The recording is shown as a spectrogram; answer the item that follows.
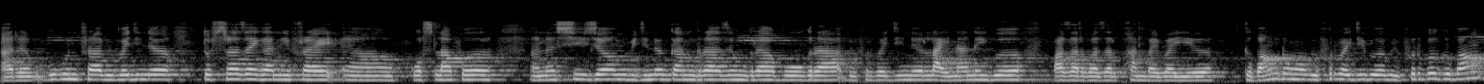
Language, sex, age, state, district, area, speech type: Bodo, female, 30-45, Assam, Chirang, rural, spontaneous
